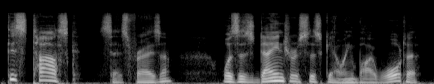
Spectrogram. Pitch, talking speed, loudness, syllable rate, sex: 120 Hz, 150 wpm, -22 LUFS, 4.5 syllables/s, male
